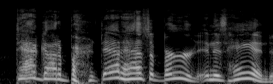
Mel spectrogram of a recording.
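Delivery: shrill, very high-pitched yell. Retelling the daughter announcing the caught bird, imitating Bobby Jean shouting. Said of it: "she shouts".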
